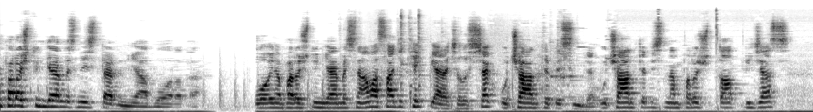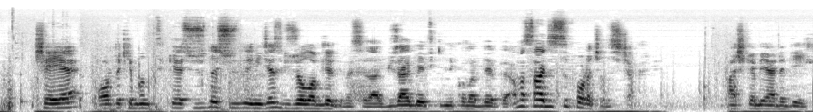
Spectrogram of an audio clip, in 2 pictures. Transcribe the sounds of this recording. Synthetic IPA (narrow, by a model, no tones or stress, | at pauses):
npʰaɾaʃu̥t̪ʰunɟælʲme̞s̬iniist̪ʰæɾd̪imjaːbuaɾad̪a | buo̞jnapaɾaʃut̪ʰunɟælʲmesinɛamasaːd̪d͡ʒɛt̪ʰɛc̚bijæɾd̪ɛt͡ʃʰalˠɯʃɯd͡ʒak̚ut͡ʃʰaːnt̪ʰe̞pe̞sind̪ɛʔut͡ʃʰaːnt̪ʰe̞pesind̪ænpʰaɾaʃu̥t̪ːaːt̪lˠɯjd͡ʒaːz̥ | ʃe̞jɛ | o̞ɾd̪acʰimɯnt̪ʰɯ̥kejɛsyzyd̪ʲɛsyzyd̪ɛinijd͡ʒɛzɟyzælʲo̞lˠabilʲiɾd̪imese̞lʲaːɟyzælʲbiɛt̪cʰinʲlʲico̞lˠabilʲiɾd̪ɪamasaːd̪d͡ʒɛsɯpo̞ɾd̪at͡ʃʰalˠɯʃɯ̥d͡ʒak | b̥aʃkabijæɾd̪ɛd̪e̞jilʲ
